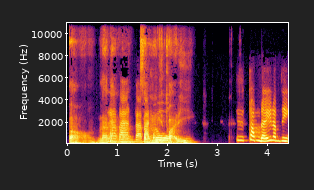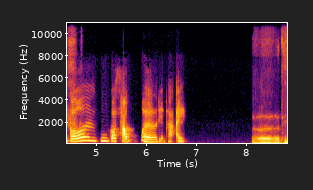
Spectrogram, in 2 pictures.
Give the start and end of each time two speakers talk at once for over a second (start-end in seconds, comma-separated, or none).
0.8-2.1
